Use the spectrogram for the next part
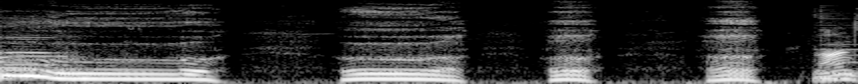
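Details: Lion roaring: two long, deep, moaning bellows, each about a second, followed by a series of shorter, clipped grunts spaced under a second apart. The background is quiet.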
